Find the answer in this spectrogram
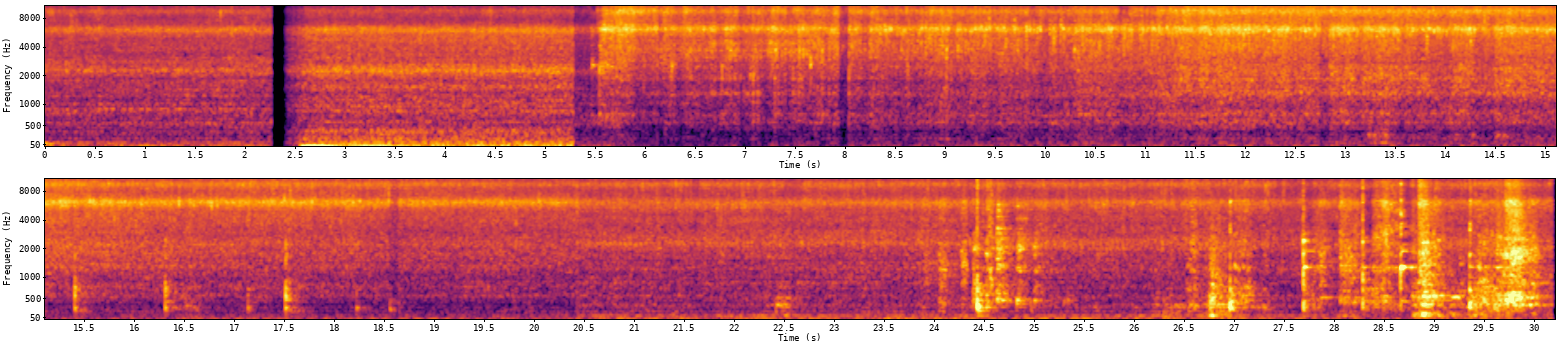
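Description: Chopped onions frying in hot oil in an aluminium pot, a steady sizzling hiss that breaks off briefly a couple of seconds in and comes back louder. In the last few seconds a steel spoon scrapes and knocks against the pot as the onions are stirred.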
